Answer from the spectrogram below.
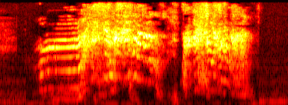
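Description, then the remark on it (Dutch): An angry female cat lets out two long, loud, harsh yowls as she jumps on top of another cat. The first rises with a strained, harmonic wail and the second follows after a brief gap, sounding agitated and hostile. “Maar soms dan is kwaad en dan springt ze bovenop en dan schrikt hij zich helemaal dood.”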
